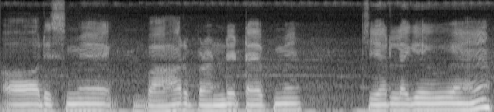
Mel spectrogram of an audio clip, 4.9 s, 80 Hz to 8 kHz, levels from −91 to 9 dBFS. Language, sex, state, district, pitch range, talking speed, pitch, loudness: Hindi, male, Bihar, West Champaran, 110-120 Hz, 120 wpm, 115 Hz, -13 LUFS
